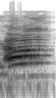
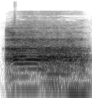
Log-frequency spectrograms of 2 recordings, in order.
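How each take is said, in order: First: Very high mock scream of pain; cartoon pain yelp. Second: Mock "ahh" of relief at normal pitch; cartoon relief sigh. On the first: Retelling the hand leaving the water, mock agony. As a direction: jump up into a comic burnt-hand yelp. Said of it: "when I took it out, I was like". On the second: Retelling a burnt hand plunged in pond water, mock relief. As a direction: let out a soothed, drawn-out ahh. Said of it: "smoke came up, and I was like".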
